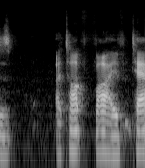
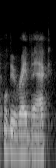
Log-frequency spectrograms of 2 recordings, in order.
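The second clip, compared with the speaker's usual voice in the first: normal talking voice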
